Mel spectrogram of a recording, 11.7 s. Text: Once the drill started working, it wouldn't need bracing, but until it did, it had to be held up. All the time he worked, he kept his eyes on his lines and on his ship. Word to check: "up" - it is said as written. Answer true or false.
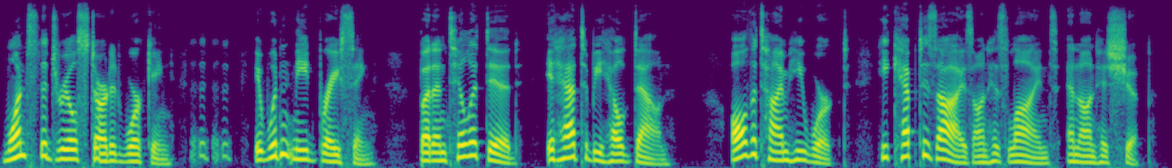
false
